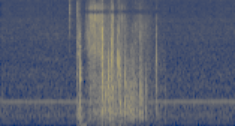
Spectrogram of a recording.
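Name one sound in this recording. A game page flips with a rustling sweep.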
